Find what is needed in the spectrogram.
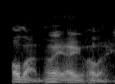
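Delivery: hushed whisper to himself. Real, not acted. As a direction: drop to a breathy whisper. Stops the clip mid-rant.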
